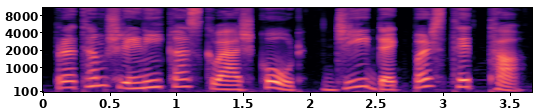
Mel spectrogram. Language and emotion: Hindi, neutral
